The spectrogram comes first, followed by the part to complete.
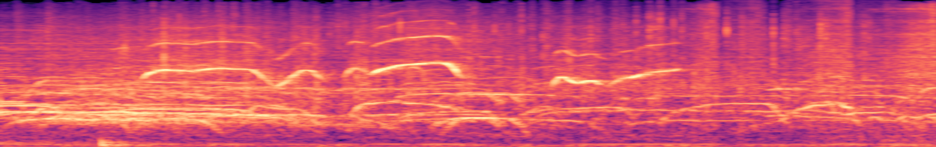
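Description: Concert crowd cheering, whooping and applauding right after a rock song ends, the noise gradually dying down.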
